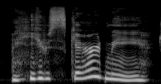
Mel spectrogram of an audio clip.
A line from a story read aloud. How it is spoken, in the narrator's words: she said with a giggle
